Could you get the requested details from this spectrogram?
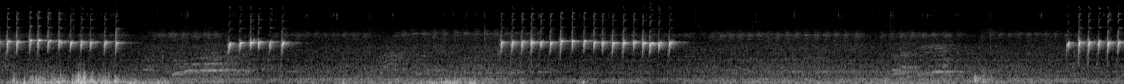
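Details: Green starling giving repeated runs of rapid, bright chirps, several bursts of roughly a second or more separated by short gaps, with faint softer calls and low thumping noise in between.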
